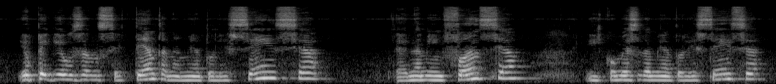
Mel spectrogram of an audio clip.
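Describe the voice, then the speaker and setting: A woman talks at a moderate pace, pitched fairly high. Her pitch varies ordinarily, and noticeable noise runs behind her. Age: 60s. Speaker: spiritual channel host. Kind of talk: spiritual talk to camera. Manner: halting, many fillers.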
